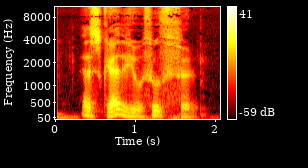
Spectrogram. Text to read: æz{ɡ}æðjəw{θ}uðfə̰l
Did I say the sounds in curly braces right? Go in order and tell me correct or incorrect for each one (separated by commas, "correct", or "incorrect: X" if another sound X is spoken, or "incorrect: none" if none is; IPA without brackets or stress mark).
incorrect: k, correct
